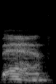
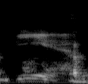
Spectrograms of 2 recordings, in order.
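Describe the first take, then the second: First: The word is said in the speaker's own accent. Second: The word is said in another group's accent. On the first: This is how the speaker's own group says it. "We say we call it a band" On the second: This is how another group says it. "they call it a band"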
